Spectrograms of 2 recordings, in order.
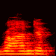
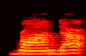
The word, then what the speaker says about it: Rhonda: Because if you've ever had a chance to see Rhonda Pierce from Schmetz Needles do a seminar, she does them at expos and different things, take her class.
